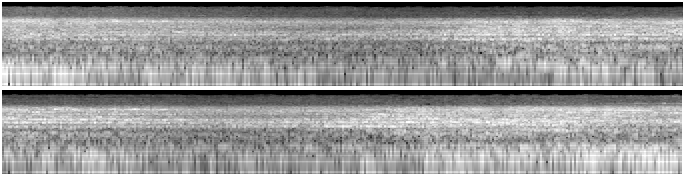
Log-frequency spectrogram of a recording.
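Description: Passenger coaches of a train passing at speed: a steady rush of wheels on the rails, with a high squeal from the wheels that grows stronger in the second half.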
